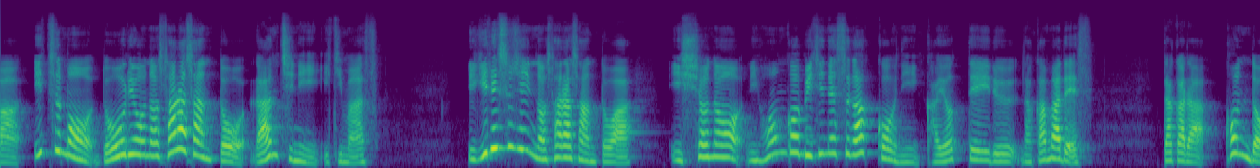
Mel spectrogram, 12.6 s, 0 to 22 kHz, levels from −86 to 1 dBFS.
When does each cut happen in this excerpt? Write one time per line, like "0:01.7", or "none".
none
